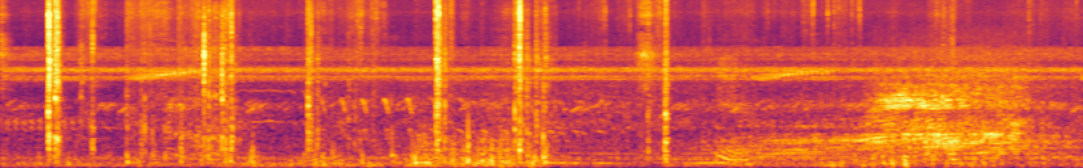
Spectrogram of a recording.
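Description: Plastic DVD cases clacking against one another as they are flipped through and shifted in a cardboard box: a handful of sharp, separate clicks with some rustling handling noise.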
